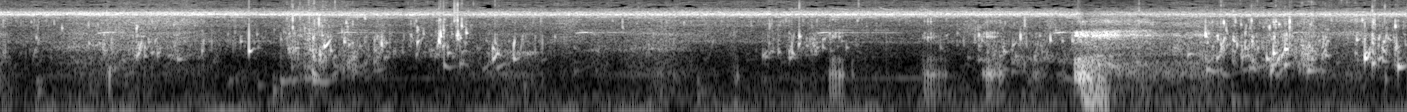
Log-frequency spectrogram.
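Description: Water splashing and dripping around a small boat as a fishing longline is handled and pulled along from the boat, with a steady high insect drone behind. One louder thump comes about five and a half seconds in.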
